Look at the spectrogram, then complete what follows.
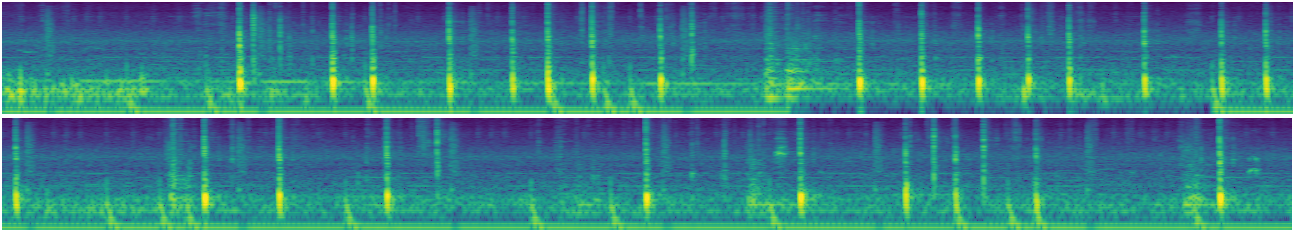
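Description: A basketball being dribbled on pavement: a steady run of sharp bounces about two a second, with a short lull about two-thirds of the way through.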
